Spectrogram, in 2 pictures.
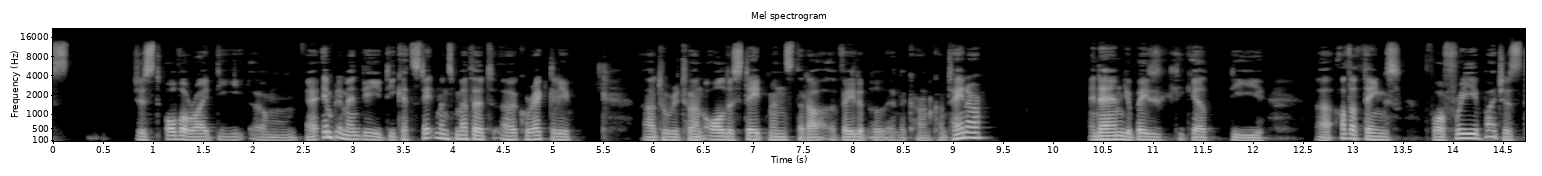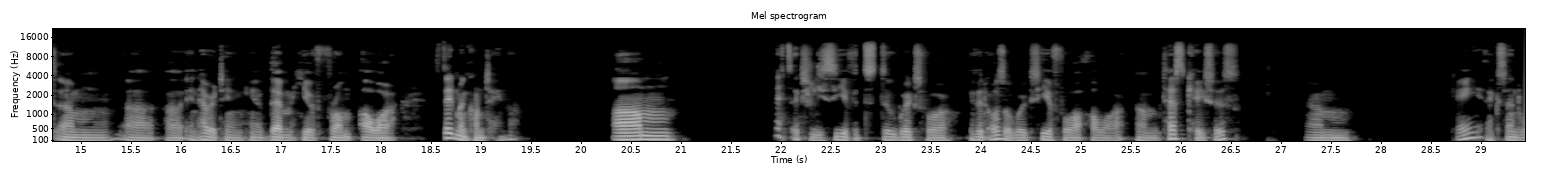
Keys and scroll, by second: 25.0 Down, 26.1 End, 27.0 Return, 27.8 super+space.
